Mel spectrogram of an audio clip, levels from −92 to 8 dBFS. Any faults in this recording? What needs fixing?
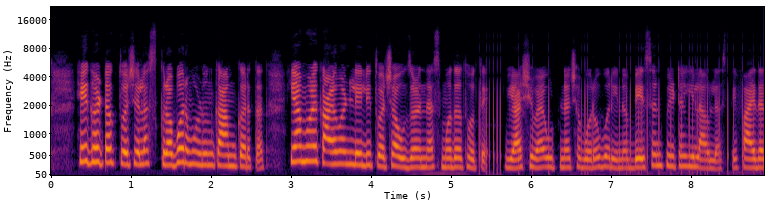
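A train of clicks runs from 5.36 to 8.89 s. About thirty similar pops arrive unevenly, around 9 per second, peaking a few dB above the sound. Likely interference or a faulty connection. Shield cables, move nearby equipment away, and check the interface connection.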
